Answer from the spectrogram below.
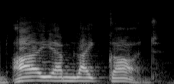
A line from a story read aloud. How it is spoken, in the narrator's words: this angel, Lucifer, the brightest creature next to God, cried out in heaven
